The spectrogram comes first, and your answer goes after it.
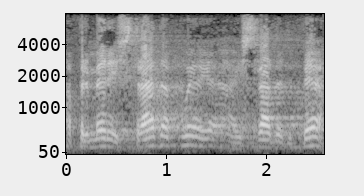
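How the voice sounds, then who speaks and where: A man talks at a moderate pace, with audible room echo and noticeable background noise in the recording. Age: 80s+. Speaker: elderly local resident recounting town history. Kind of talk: oral history interview. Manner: halting, with repetitions.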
